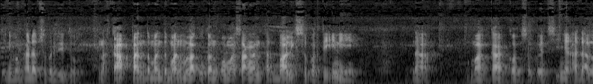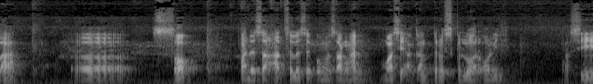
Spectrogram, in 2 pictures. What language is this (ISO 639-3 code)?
ind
